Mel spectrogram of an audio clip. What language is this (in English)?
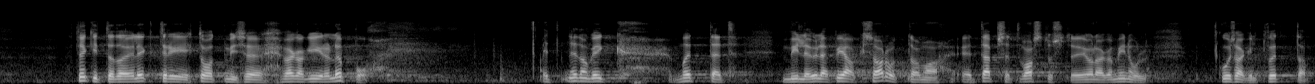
Estonian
